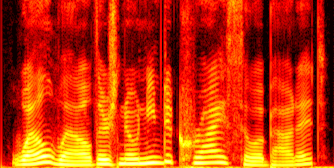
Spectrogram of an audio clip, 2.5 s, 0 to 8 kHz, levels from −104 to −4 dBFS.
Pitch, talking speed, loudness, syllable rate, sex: 215 Hz, 240 wpm, -15 LUFS, 5.1 syllables/s, female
